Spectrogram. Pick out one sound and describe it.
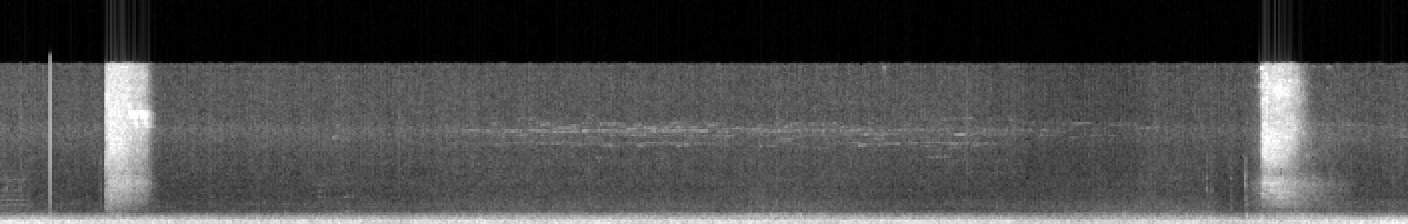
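Air brakes hiss briefly.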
